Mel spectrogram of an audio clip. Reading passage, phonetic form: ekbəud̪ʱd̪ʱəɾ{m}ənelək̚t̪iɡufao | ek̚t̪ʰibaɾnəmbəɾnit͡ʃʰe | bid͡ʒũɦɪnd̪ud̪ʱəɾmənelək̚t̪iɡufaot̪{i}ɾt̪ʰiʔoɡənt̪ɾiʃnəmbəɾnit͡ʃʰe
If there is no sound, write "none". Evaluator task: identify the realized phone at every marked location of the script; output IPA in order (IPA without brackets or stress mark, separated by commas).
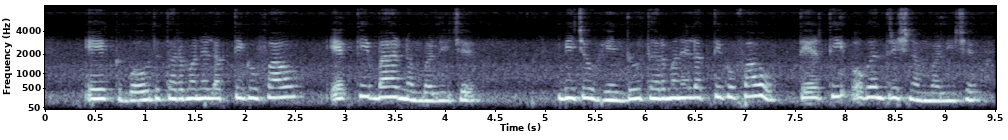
m, e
